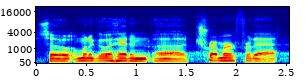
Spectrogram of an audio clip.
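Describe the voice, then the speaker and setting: A man's voice: mid-range voice, little pitch movement, a little fast, a little mellow, clean tone. A man playing a tabletop game and chatting informally with friends. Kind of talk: casual chat during gameplay.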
